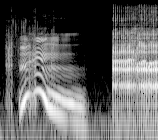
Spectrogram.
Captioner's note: belches; giggles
